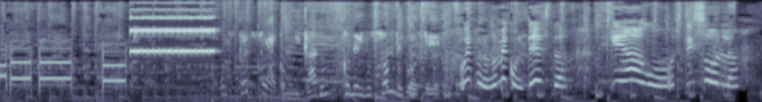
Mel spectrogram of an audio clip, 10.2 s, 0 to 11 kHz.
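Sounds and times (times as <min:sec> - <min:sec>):
phone line tone for a mobile phone call: 0:00.0 - 0:03.0
bright steady electronic phone ringing pattern: 0:01.7 - 0:03.0
speech: 0:04.0 - 0:09.9.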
